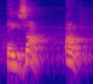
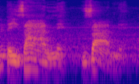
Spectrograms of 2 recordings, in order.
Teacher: When it is masculine, it's nasal. When it becomes feminine, it becomes oral.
